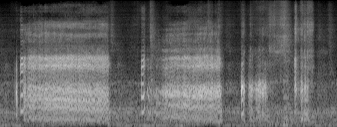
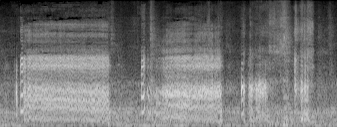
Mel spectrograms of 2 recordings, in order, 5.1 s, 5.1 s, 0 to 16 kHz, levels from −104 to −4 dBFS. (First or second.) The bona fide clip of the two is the second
